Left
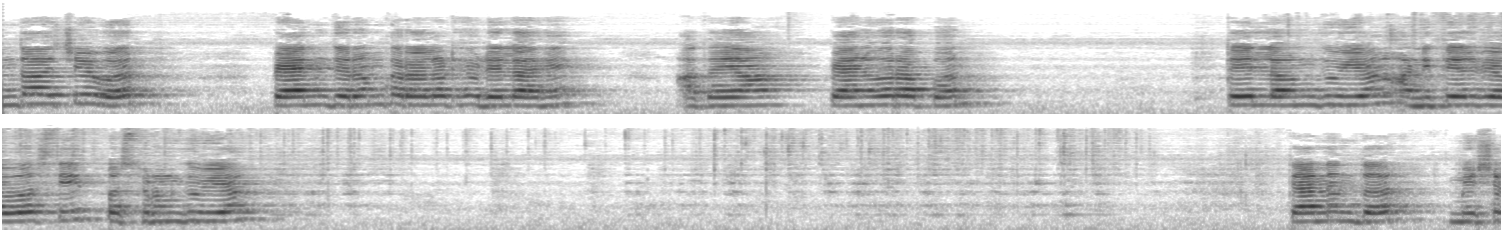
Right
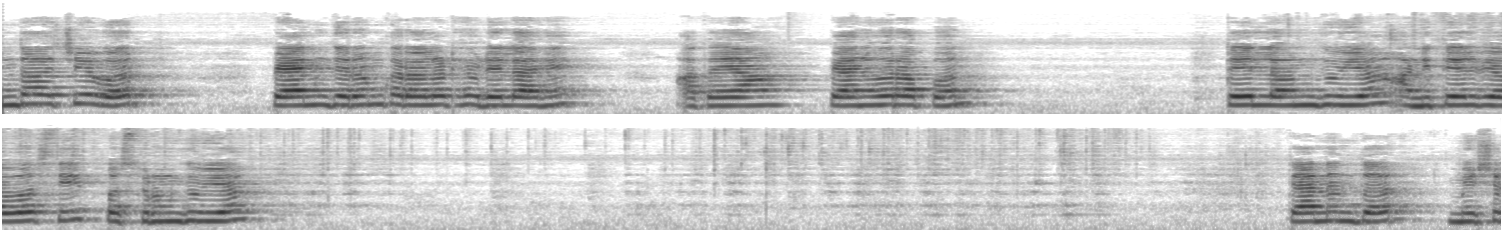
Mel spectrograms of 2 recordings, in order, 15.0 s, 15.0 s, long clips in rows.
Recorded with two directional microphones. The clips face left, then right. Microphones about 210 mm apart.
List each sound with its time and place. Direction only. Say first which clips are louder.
0.1 s a sound: right 3 dB; 55° right (ahead or behind)
1.3 s a woman's voice: right 2 dB; 55° right (ahead or behind)
6.1 s a woman's voice: right 3 dB; 55° right (ahead or behind)
13.9 s a woman's voice: right 3 dB; 50° right (ahead or behind)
